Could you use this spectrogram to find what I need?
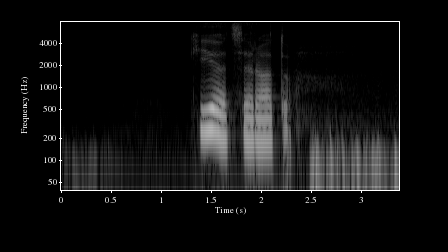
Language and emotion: Russian, neutral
